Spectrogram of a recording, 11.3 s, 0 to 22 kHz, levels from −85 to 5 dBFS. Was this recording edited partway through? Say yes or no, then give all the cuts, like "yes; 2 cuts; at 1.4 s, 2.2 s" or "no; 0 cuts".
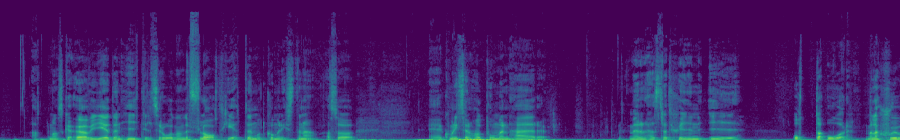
no; 0 cuts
